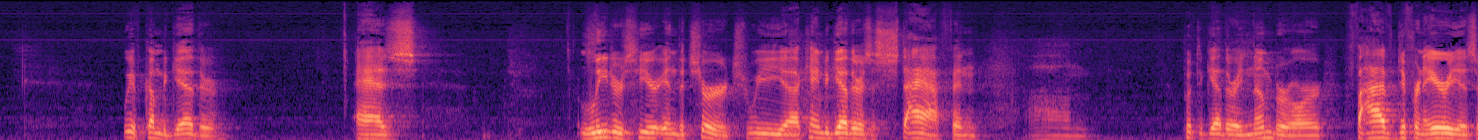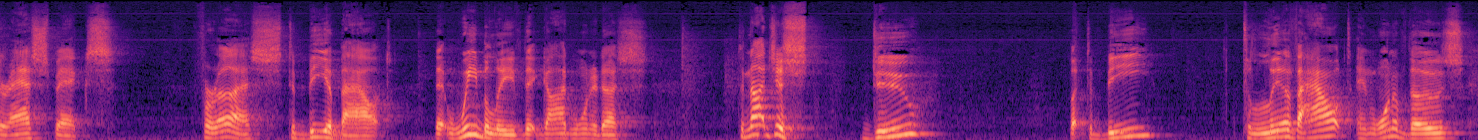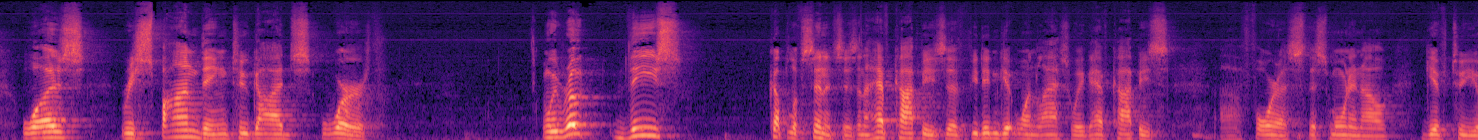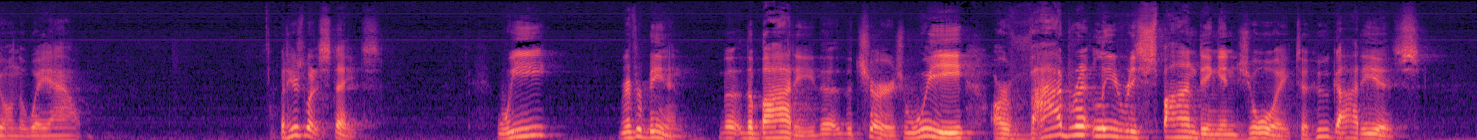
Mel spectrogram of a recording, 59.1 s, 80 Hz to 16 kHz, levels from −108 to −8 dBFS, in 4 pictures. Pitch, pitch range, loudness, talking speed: 125 Hz, 110-145 Hz, -31 LUFS, 120 wpm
